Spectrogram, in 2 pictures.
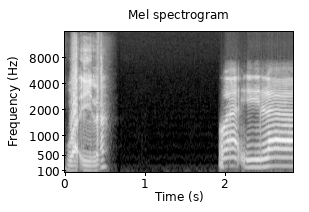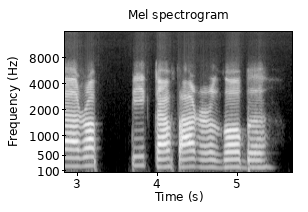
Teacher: gho-nya nggak boleh panjang Ibu, langsung farghab. Cepat. Qalqalahnya itu dia pantulan cepat.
